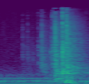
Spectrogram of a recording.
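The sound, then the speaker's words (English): A door swings shut with a solid thud and a short rattling clack of the latch as it is locked, building quickly and fading within a second. No one speaks. “Hello, you seem to have locked the door behind me.”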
